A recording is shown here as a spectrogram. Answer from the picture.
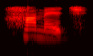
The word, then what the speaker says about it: homage: Now, homage, the two traditional spellings in both British and American English have always been homage and homage. You can pronounce the H or not as you like, but the accent is on the first syllable.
